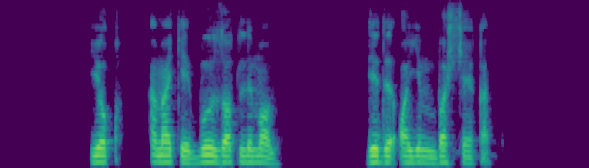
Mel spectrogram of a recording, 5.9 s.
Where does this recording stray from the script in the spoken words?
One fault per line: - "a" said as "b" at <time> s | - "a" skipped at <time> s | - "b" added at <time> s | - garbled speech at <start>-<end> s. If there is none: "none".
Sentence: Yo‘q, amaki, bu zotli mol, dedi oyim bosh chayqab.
none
